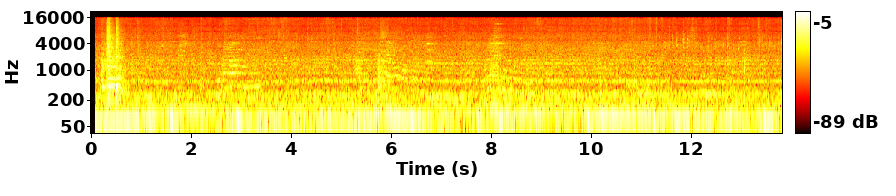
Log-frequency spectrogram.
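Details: Honey bees recorded on a D610 full-frame camera: a steady, low droning hum with an even pitch, layered with faint higher overtones, plus brief clicks and handling knocks near the start and around the middle.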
